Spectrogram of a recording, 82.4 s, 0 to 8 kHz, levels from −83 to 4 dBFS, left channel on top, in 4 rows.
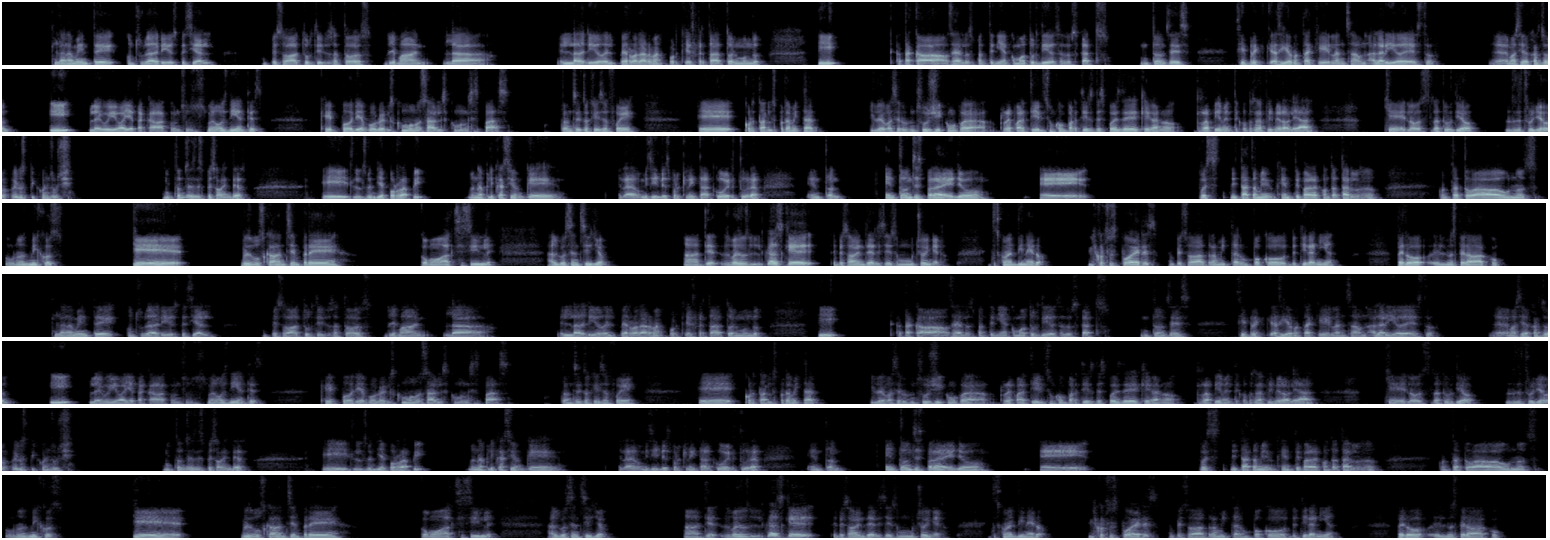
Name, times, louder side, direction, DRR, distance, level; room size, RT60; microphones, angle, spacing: voice 1, 0.6-2.8 3.6-6.5 7.4-10.1 10.4-10.6 10.9-11.1 11.9-14.7 15.2-15.8 16.5-19.1 19.8-20.7 21.2-21.5 21.8-24.0 24.8-27.3 28.1-29.0 29.9-31.5 32.2-36.2 36.5-38.1 39.0-40.2 40.6-42.1 43.4-45.0 45.5-46.8 47.4-48.7 49.4-51.6 51.9-52.4 53.0-54.3 55.0-55.7 57.2-59.6 60.4-61.6 61.9-62.5 63.6-64.2 65.0-66.4 67.4-68.4 69.1-69.9 70.9-72.6 72.9-74.4 75.0-75.7 76.3-79.6 80.4-81.8, left 5 dB, 55° left, 0.3 m, -29 dB
2.3 x 2.0 x 2.8 m
head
